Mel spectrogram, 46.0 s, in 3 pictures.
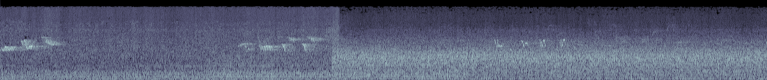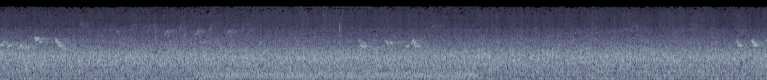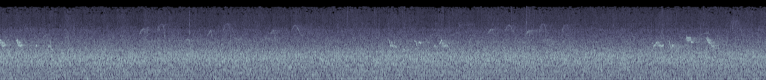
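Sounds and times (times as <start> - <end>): steady hiss: 0.0 - 10.6, 17.8 - 26.1.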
